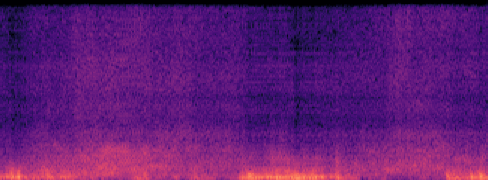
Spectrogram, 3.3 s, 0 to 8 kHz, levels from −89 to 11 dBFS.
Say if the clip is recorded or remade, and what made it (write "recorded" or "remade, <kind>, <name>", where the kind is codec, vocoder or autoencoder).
remade, codec, ZipCodec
